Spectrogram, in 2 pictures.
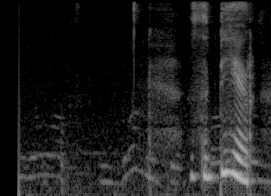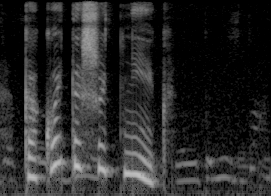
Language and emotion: Russian, positive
